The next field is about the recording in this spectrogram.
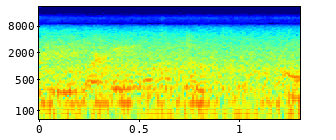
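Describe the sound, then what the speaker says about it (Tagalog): Heavy rain pours down steadily, a dense, loud, unbroken hiss filling the space with no other clear sounds. "Sobrang lakas ng ulan."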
